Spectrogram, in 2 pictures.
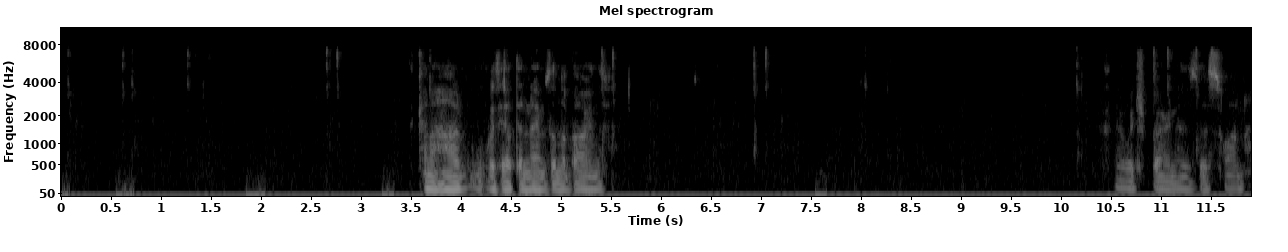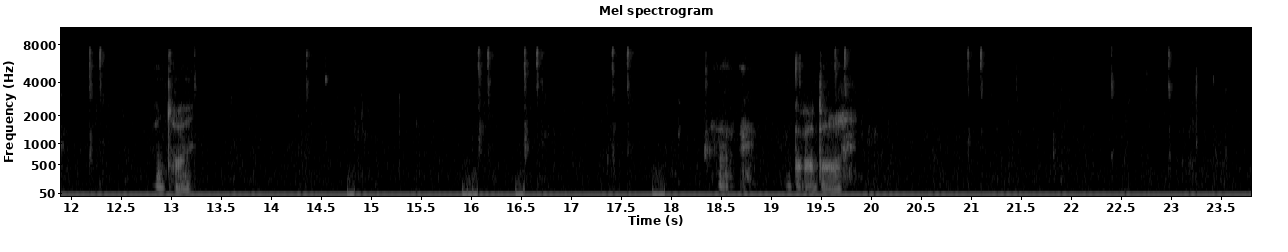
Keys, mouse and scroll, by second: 0.0 right click, 0.7 right click, 2.6 click, 3.9 scroll down 2, 5.4 click, 5.4-6.9 scroll down 1, 6.9 click, 8.0 right click, 10.9 click, 11.3 click, 12.1 click, 13.2 right click, 16.0 click, 16.5 click, 17.4 click, 18.3 scroll up 3, 19.6 click, 20.9 click, 21.8-22.3 scroll down 2.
